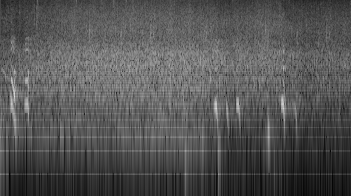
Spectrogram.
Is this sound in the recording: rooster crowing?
no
